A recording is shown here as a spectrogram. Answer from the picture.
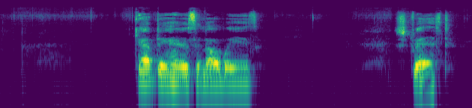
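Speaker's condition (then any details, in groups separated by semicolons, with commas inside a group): Cerebral palsy; arthritis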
